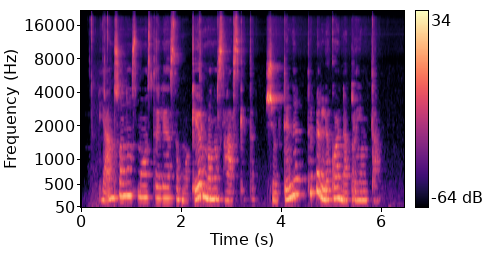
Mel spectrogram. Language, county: Lithuanian, Vilnius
